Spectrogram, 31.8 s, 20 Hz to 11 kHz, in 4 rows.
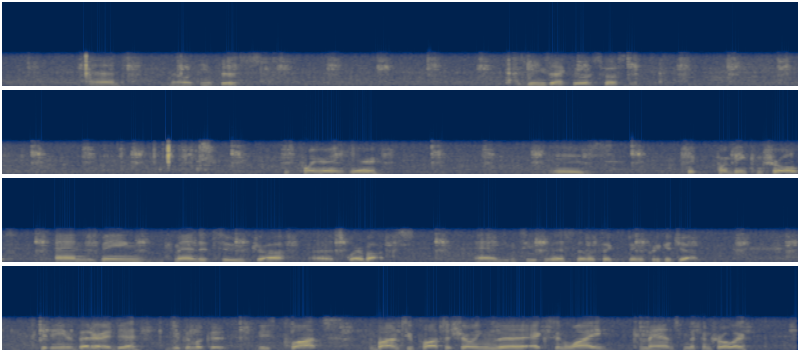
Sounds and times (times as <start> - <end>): Speech: 0.8 - 2.7, 5.1 - 6.4, 10.8 - 11.9, 13.4 - 14.2, 14.8 - 20.1, 20.7 - 23.0, 24.3 - 31.4.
